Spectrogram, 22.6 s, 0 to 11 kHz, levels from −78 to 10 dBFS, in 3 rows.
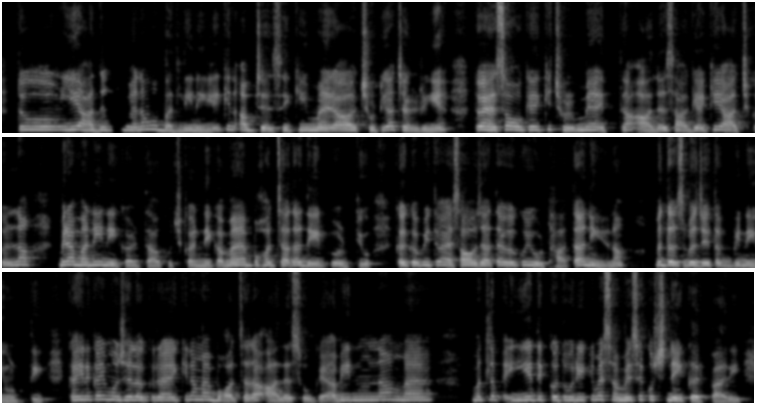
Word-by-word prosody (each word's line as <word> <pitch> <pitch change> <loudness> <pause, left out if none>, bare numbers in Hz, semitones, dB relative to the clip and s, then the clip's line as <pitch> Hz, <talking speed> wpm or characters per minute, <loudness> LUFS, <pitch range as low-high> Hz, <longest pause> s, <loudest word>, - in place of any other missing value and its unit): तो 295 0 +1
ये 290 +1 +1
आदत 260 -1 0
जो 280 - 0
है 270 - +1
ना 305 - -1
वो 330 0 -2
बदली 225 -2 -1
नहीं 205 -1 -2
लेकिन 245 +7 -4
अब 250 -2 +1
जैसे 240 0 0
कि 255 +3 -2
मेरा 245 -1 +3
छुट्टियाँ 250 +4 -1
चल 270 -7 -1
रही 210 -1 -2
हैं 255 +6 0 0.3
तो 300 - +7
ऐसा 285 +1 +6
हो 295 -2 +4
गया 290 +1 +2
कि - - -2
शुरू 245 -4 0
में 275 0 +2
इतना 260 +3 -4 0.2
आलस 240 +5 -2
आ 230 - -1
गया 235 +2 0
कि 300 - 0
आजकल 225 +3 -3
ना 290 0 0 0.3
मेरा 300 +1 +5
मन 275 -1 +4
ही 285 - +3
नहीं 250 -4 +2
करता 205 -2 -4
कुछ 215 +2 -11
करने 200 -3 -3
का। 210 +3 0
मैं 255 +3 +2
बहुत 255 -2 -2
ज़्यादा 250 +2 +2
देर 215 -4 0
को 245 - -1
उठती 205 -1 -6
हूँ। 195 - -4 0.3
कभी-कभी 260 +1 +3
तो 285 +2 -1
ऐसा 250 -1 +1
हो 250 -1 +4
जाता 240 +2 +1
है, 270 - +2
अगर 260 - +2
कोई 275 +1 0
उठाता 220 0 0
नहीं 245 -6 +2
है - - -10
ना 230 +2 -4 0.3
मैं 275 - +4
10 270 -2 +6
बजे 260 -1 +5
तक 235 -1 -2
भी 240 - 0
नहीं 210 -6 -2
उठती। 175 0 -8 0.3
कहीं 285 +2 +2
न - - +1
कहीं 320 +1 -1
मुझे 285 -3 +1
लग 275 -2 0
रहा 265 0 +1
है 265 0 0
कि 280 +3 -8
ना 315 - -3
मैं 300 -2 0
बहुत 225 -2 -2
ज़्यादा 240 +2 0
आलस 220 +3 -3
हो 225 - -3
गया। 205 +1 -5
अभी 255 +4 -1
ना 280 +2 -1
मैं 275 -2 -2 0.4
मतलब 285 +2 -3
ये 260 +3 +1
दिक़्क़त 280 -1 0
हो 275 - +1
रही 270 - +1
है - - -6
कि 300 - -6
मैं 315 - +1
समय 265 -4 +2
से 310 +4 -2
कुछ 295 -1 -1
नहीं 240 -2 +5
कर 195 - +5
पा 180 - -3
रही। 180 +1 -7
255 Hz, 265 wpm, -24 LUFS, 225-280 Hz, 0.4 s, तो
